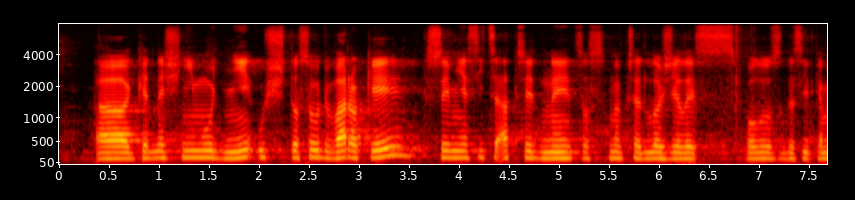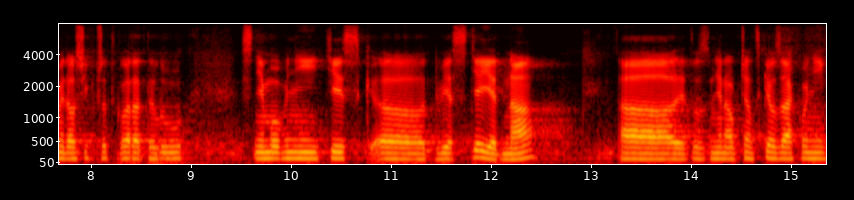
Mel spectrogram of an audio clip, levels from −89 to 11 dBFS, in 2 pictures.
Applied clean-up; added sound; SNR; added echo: neural separator model SepFormer DNS4.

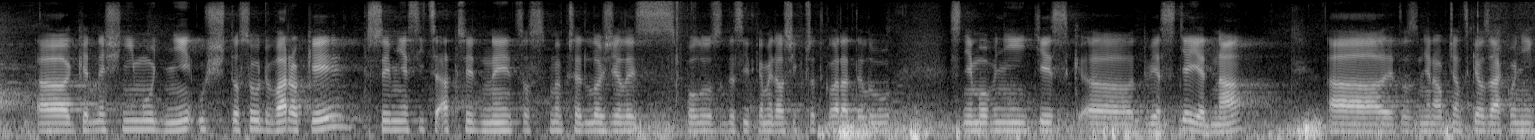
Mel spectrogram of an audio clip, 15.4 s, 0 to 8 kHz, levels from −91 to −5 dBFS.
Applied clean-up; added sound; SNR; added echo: none; Thunder; 2 dB; none.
